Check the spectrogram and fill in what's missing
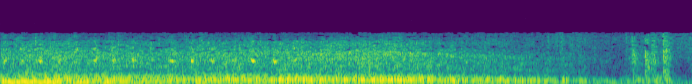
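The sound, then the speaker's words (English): A heavy truck with no headlights on rumbles past, its deep engine drone loud and steady before fading away, followed by a few sharp clanks near the end. “The truck has no headlights on, but it's going to pass right by us.”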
